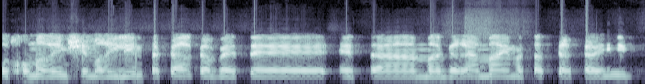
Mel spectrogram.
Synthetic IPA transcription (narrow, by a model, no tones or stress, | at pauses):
od̪χomaʁimʃemaʁilimet̪akaʁkavet̪eːt̪amaːɡaʁe̞jhamaimat͡sat̚kaʁkaim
